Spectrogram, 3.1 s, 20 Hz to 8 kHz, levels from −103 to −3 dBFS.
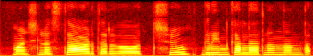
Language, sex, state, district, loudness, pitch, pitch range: Telugu, female, Andhra Pradesh, Guntur, -21 LUFS, 260 Hz, 250-270 Hz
